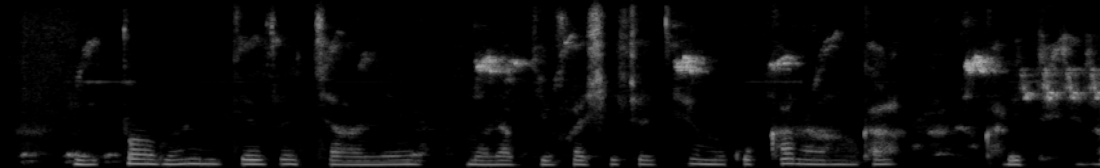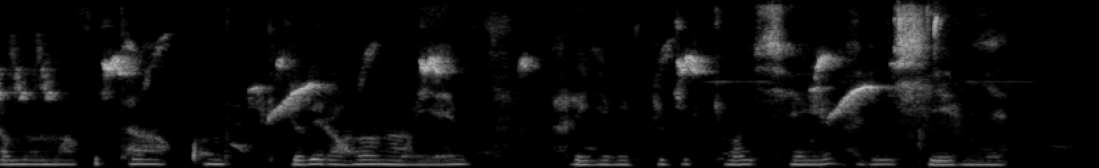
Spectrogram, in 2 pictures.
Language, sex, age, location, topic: Kinyarwanda, female, 25-35, Musanze, agriculture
